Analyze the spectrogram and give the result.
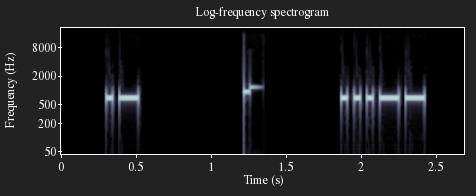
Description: Morse code, heard as a keyed tone, about 28 wpm, 700 Hz. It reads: A 3
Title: Single Letter-Number - Rapid-Fire 28wpm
